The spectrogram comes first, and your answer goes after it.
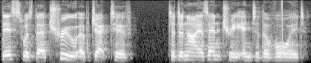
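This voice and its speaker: Woman acting serious game heroine, lowish voice, calm and formal, bit distant from the mic. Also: moderate pace, natural voice. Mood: grave. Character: grave, composed female ally reporting bad news. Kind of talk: video game dramatic acting.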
